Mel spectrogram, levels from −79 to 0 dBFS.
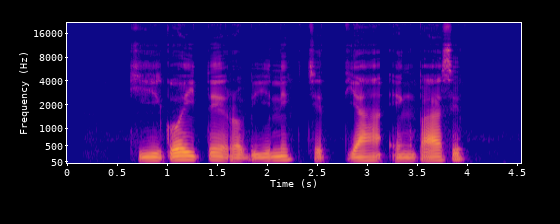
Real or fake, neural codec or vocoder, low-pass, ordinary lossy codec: real; none; none; none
